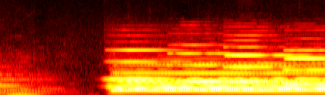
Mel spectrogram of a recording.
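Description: A piano chord fades away, then after a brief pause clarinets enter about a second in, holding long sustained notes in a slow wind chord.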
